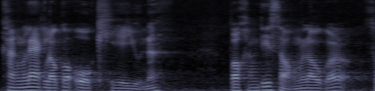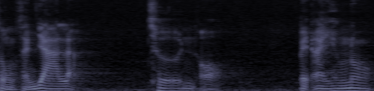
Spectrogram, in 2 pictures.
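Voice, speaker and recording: A man's voice: lowish voice, brisk, a bit bright. A man teaching a class about leading meditation, talking casually and joking, with many fillers. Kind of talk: informal lecture to a class. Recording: roomy hall reverb, faint background noise.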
